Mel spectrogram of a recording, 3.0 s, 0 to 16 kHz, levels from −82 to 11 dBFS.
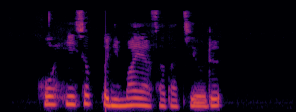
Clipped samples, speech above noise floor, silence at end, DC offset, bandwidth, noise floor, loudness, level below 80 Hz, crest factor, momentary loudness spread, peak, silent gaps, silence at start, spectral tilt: under 0.1%; 42 dB; 0.75 s; under 0.1%; 11.5 kHz; -70 dBFS; -29 LUFS; -68 dBFS; 16 dB; 6 LU; -14 dBFS; none; 0.4 s; -5 dB/octave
